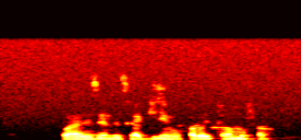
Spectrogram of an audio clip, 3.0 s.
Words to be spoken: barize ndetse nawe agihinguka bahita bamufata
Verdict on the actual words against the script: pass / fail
fail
